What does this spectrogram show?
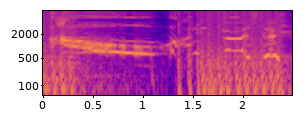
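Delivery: very slow, high awed cry; drawn-out amazed shout. Real, not acted. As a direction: stretch it out in awe. Awed by the play.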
